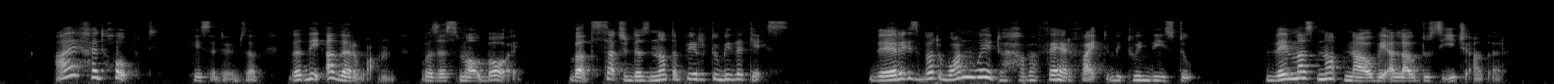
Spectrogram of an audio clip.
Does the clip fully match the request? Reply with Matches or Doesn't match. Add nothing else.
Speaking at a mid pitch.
Doesn't match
